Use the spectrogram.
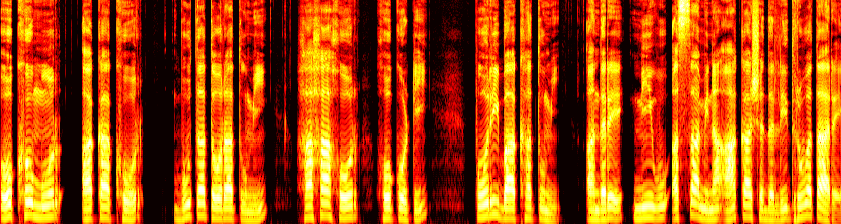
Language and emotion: Kannada, neutral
